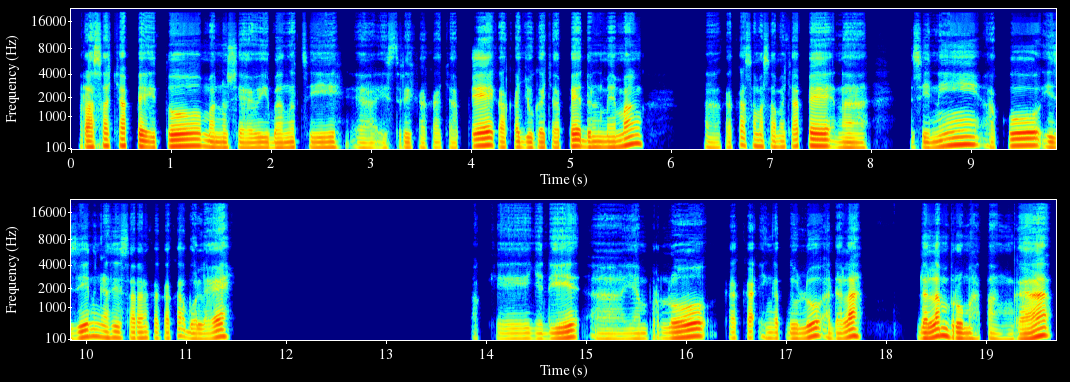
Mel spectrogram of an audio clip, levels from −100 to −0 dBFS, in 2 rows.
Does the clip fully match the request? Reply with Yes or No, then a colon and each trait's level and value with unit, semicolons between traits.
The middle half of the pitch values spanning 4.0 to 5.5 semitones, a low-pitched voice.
Yes: average, 4.3 semitones; low, 120 Hz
